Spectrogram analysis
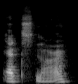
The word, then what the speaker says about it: XNR: And that car was the XNR. If you pronounce that, it's Xnar.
